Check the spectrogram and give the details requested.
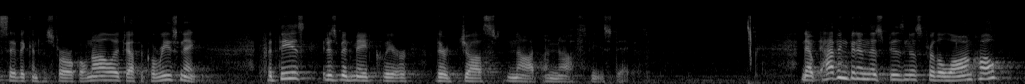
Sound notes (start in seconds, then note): none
